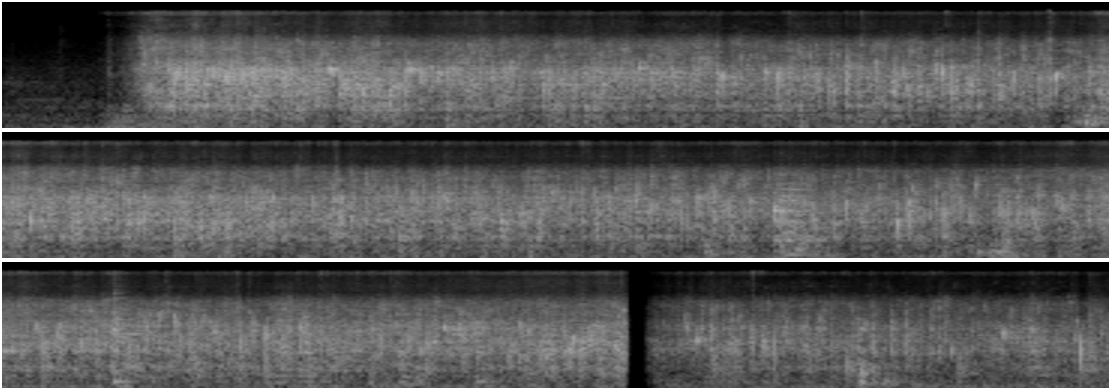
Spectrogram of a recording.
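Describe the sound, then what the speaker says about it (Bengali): Chopped capsicum frying in hot oil seasoned with cumin seeds for a no-onion, no-garlic chili paneer gives a loud, steady hiss and crackle, near and continuous, with a brief break near the end and no talking. "তেলটা আমার গরমই আছে, আমি এখানে কিছু জিরে ফোড়ন দিয়ে দিচ্ছি। জিরে ফোড়নটা আমি ভালো করে ভেজে নিলাম। দিয়ে দিচ্ছি আমি ক্যাপসিকাম কাটাগুলো।"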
